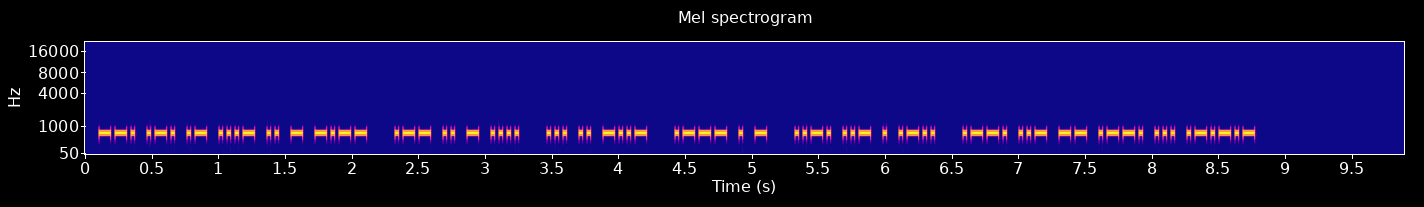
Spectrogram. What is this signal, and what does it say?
Morse code, heard as a keyed tone, about 40 wpm, 700 Hz. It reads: GRAVITY WITH SIX JET FUEL PUMPS.
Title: Pangram Challenge v2 - 40wpm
